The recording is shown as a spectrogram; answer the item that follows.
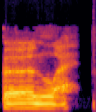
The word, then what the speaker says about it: Burnley: But rather than it being like L-E-Y, we pronounce it L-E-H. So it's like Burnley.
